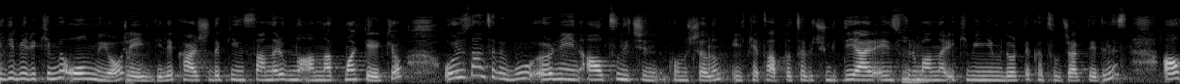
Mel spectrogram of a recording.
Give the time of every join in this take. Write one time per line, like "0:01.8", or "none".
0:01.3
